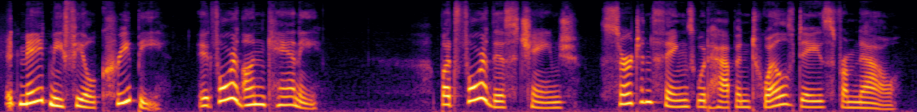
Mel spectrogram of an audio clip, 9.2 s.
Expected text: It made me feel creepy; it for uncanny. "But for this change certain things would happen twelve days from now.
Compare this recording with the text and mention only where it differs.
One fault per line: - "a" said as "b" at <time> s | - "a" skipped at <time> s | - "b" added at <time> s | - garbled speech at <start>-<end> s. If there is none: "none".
none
